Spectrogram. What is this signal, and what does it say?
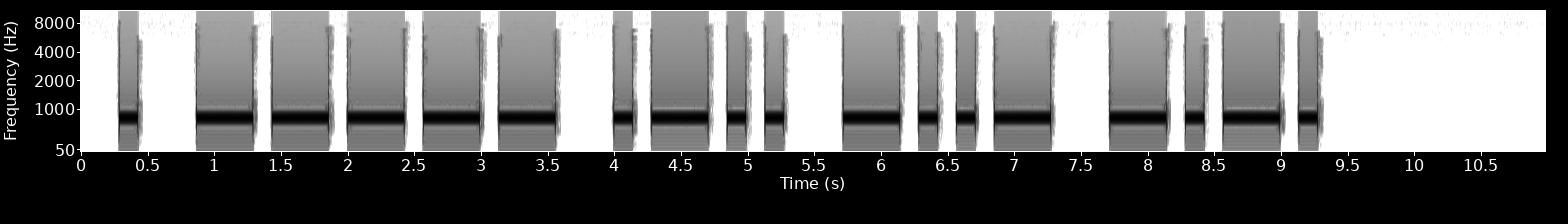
Morse code, heard as a keyed tone, about 8 wpm, 800 Hz. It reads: E0LXC
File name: LEZIONI / 10 SIGNS / 10B INT 8wpm 3534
